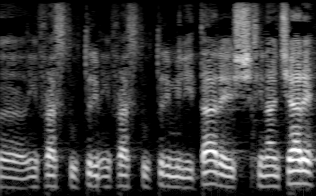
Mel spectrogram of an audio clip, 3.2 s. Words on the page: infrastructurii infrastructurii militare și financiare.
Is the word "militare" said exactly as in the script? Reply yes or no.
yes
